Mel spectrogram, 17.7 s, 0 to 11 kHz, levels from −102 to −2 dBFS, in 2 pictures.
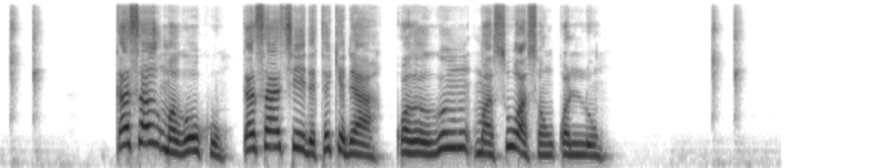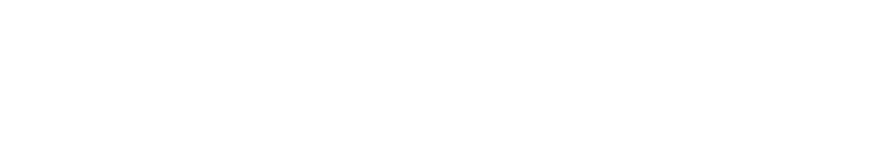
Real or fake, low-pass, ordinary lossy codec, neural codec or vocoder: fake; 9.9 kHz; none; vocoder, 22.05 kHz, 80 mel bands, WaveNeXt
